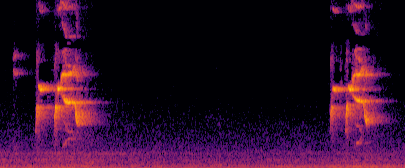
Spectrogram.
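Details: European goldfinch singing in the authentic Widani style: two short bursts of bright, liquid twittering about four seconds apart, with quiet low hum between them.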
